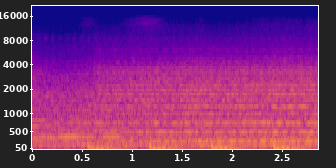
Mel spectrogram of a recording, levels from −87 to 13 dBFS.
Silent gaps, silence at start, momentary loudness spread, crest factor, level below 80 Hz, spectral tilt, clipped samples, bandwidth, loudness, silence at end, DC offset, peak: none; 0 s; 5 LU; 14 dB; -26 dBFS; -7 dB/octave; under 0.1%; 10 kHz; -20 LUFS; 0 s; under 0.1%; -4 dBFS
